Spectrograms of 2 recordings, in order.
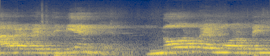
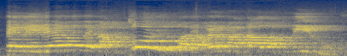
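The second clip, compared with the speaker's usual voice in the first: louder, higher absolution; 6 semitones higher, 6 dB louder than usual. Retold or imitated. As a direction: declare the release firmly. Priest giving absolution.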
